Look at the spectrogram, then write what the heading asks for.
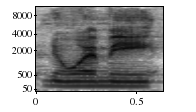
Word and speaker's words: Noemi: It is Noemi. So pronounced Noemi.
